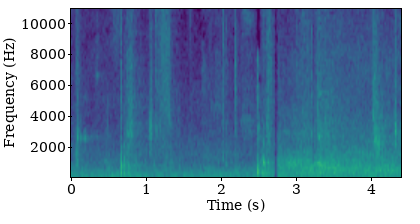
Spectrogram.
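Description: Tennis rally on a hard court: a few sharp racket strikes of the ball and scuffing shoes, over the low, steady hush of an arena crowd.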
